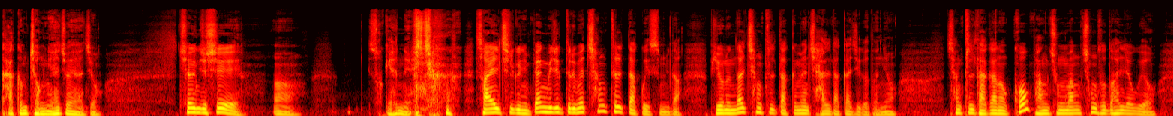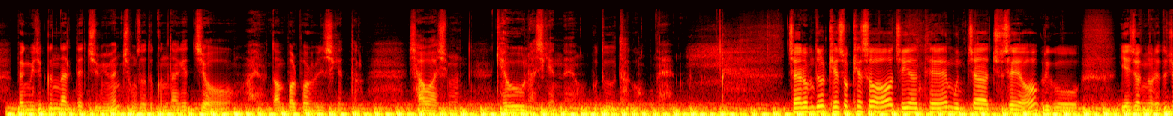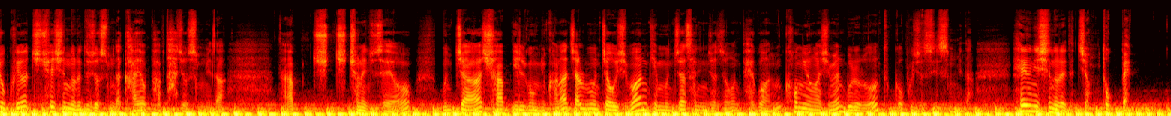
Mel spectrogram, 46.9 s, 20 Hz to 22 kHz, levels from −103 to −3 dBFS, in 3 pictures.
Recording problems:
low rumble; loud; from 16 s on; 3 dB below the speech

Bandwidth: 15.5 kHz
